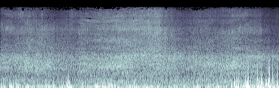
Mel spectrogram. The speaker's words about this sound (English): There's a shitload of cars driving towards me as well, and it's getting windy. We'll see how it goes.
